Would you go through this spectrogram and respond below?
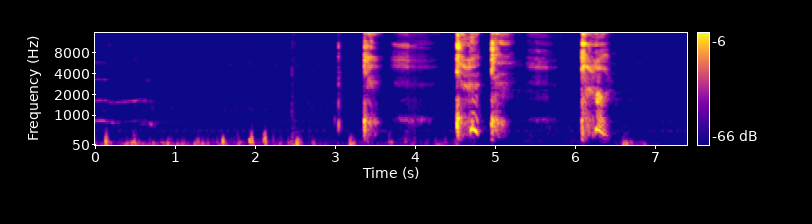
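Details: Rooster coughing while being fed, weak and limp: several short, harsh cough-like bursts over low pecking and feeding noises.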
